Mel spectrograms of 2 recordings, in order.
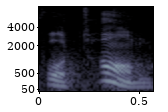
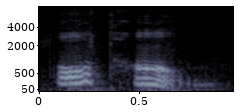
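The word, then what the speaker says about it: Fortemps: Never let it be said that house for Tom does not acknowledge the efforts of her allies or her deaths. House for Tom keep wanting to pronounce the uh Ps is Tom.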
